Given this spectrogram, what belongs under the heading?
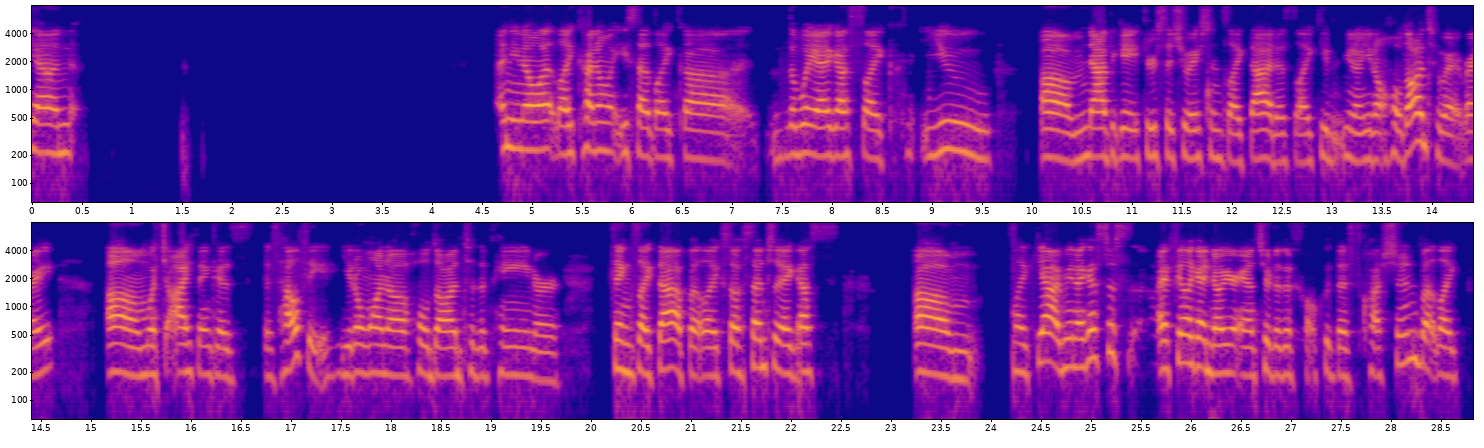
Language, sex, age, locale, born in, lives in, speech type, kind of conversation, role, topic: English, female, 30-34, en-US, United States, United States, conversation, unstructured, none, What do you think is the hardest thing to forgive?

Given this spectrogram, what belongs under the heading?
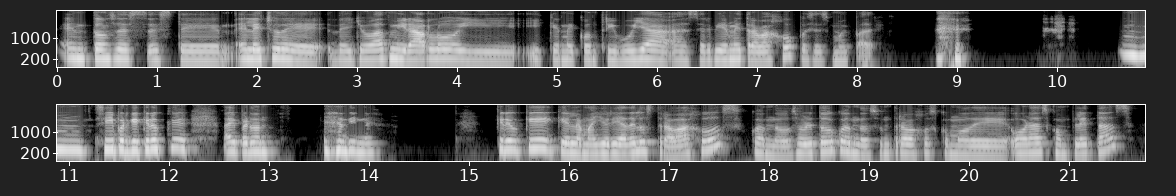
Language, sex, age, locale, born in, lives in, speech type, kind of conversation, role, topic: Spanish, female, 25-29, es-MX, Mexico, Mexico, conversation, unstructured, none, ¿En qué momento te sientes más feliz en tu trabajo?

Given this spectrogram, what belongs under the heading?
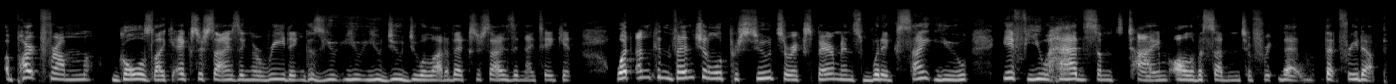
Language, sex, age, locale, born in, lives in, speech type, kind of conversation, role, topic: English, female, 50-54, en-US, United States, United States, conversation, unstructured, none, If you cleared your schedule of nonessential commitments, what would you make time for over the next year?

